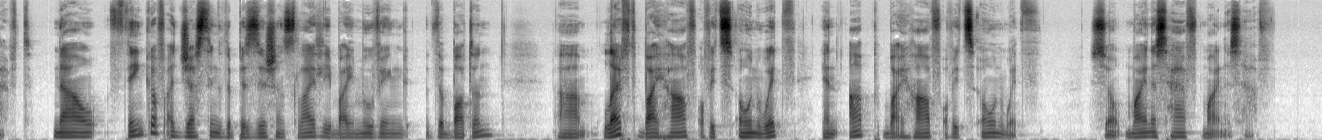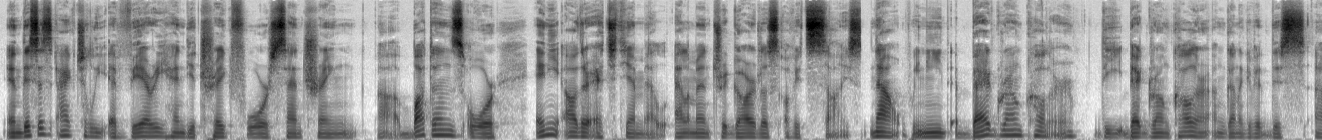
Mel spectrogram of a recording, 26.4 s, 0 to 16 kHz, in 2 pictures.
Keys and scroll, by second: 24.3 Tab.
